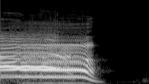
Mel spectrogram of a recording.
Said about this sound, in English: Today's secret word is Baron. Every time we say Baron, we scream.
